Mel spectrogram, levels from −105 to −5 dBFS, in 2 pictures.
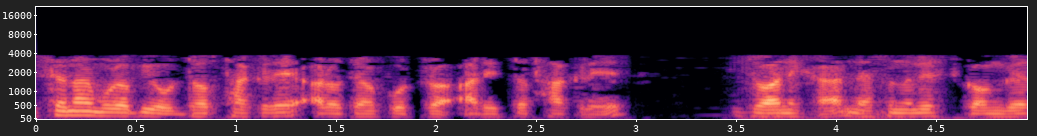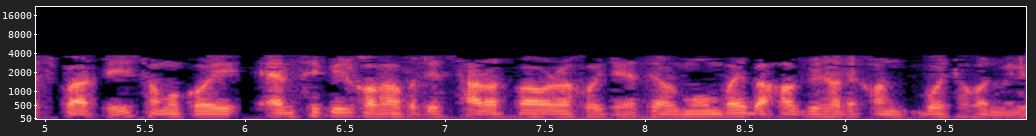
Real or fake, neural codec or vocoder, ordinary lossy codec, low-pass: real; none; MP3, 24 kbps; 3.6 kHz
